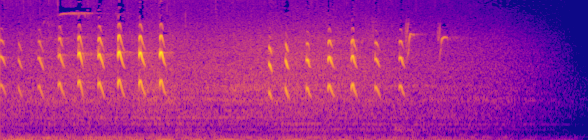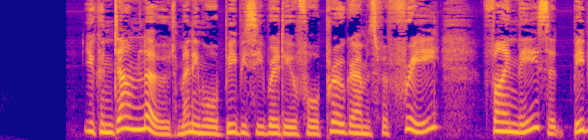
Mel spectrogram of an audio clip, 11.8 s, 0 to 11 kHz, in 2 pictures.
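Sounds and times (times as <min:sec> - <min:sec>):
sparrowhawk calling: 0:00.0 - 0:01.8, 0:02.6 - 0:04.6
speech: 0:06.7 - 0:11.7.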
